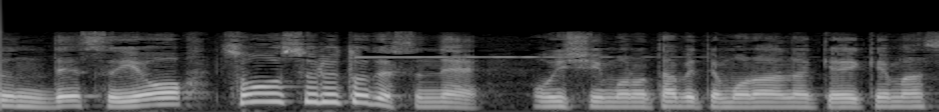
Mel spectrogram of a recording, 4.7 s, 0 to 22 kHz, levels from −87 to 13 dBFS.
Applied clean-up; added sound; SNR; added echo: none; none; none; none.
